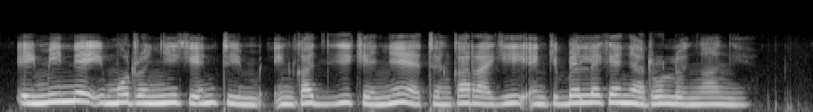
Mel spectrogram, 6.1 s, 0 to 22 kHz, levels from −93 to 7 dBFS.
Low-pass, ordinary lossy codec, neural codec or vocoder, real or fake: 7.2 kHz; none; none; real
